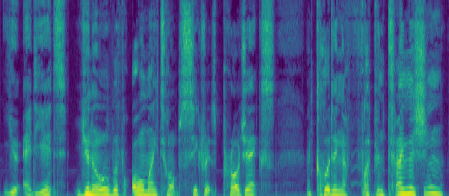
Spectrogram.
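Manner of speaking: high, loud escalating tirade; Paul ranting at Colin about his lab; paranoid rant. Acted.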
